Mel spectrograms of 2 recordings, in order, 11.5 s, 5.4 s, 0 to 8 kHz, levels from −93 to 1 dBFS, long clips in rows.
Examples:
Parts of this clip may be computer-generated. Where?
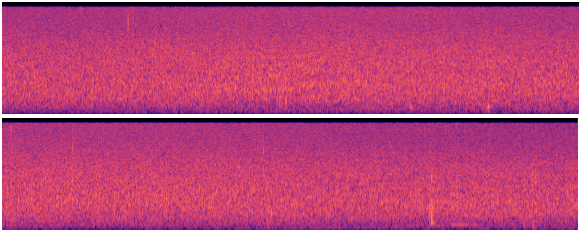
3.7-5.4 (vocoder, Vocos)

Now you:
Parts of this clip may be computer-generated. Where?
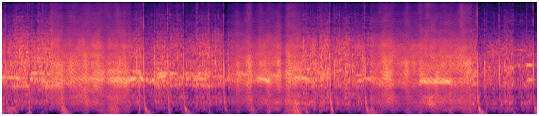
0.5-1.3 (vocoder, Vocos); 2.3-3.0; 3.7-4.7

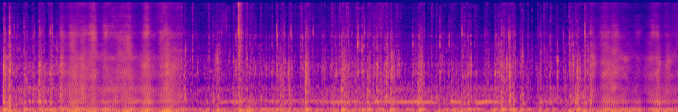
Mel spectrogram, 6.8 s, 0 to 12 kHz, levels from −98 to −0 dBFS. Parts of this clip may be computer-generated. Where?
0.6-1.8 (vocoder, Vocos); 5.9-6.8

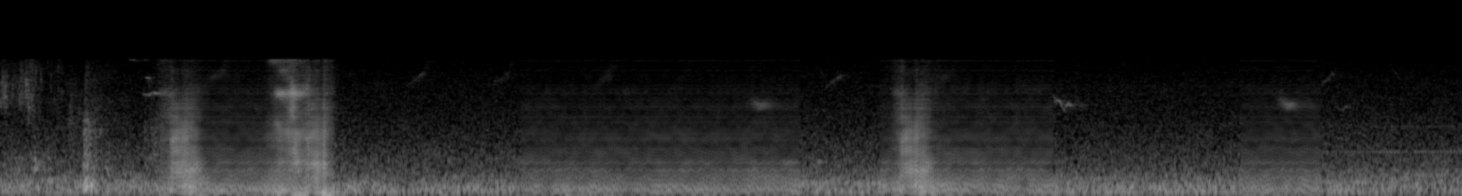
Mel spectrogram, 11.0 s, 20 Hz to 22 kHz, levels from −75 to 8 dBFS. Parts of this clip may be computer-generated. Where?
1.2-2.5 (vocoder, Vocos); 3.9-6.0; 6.6-7.9; 9.3-9.9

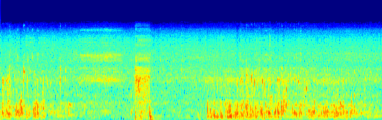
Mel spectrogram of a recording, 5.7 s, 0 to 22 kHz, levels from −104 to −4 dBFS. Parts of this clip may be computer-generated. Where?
1.7-2.3 (vocoder, Vocos); 2.8-3.5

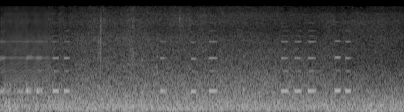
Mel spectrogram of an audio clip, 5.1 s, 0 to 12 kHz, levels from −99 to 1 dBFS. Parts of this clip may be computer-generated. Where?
0.0-0.6 (vocoder, Vocos)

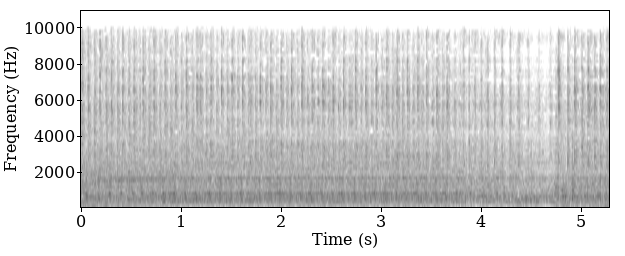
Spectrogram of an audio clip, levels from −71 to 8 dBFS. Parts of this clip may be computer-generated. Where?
3.8-5.3 (vocoder, Vocos)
